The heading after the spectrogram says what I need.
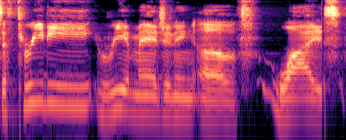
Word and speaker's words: Ys: I don't know how the hell I'm going to pronounce this. Wise? Yes? It's called Wise.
